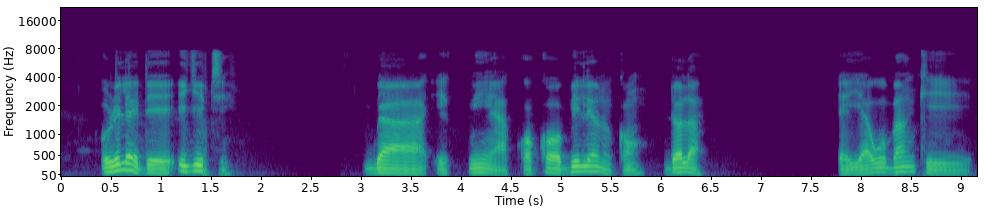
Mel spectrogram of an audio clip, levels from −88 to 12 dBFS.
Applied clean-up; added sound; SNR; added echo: none; none; none; none.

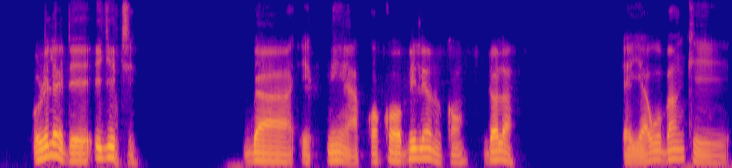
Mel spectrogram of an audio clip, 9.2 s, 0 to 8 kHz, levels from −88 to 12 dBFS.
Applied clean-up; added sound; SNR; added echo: neural mask model Resemble Enhance denoiser.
